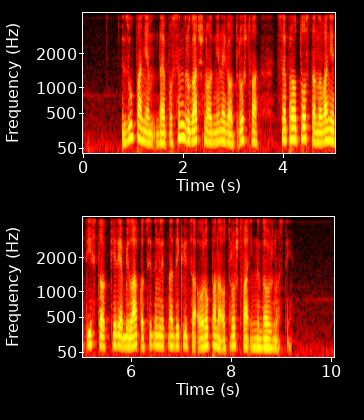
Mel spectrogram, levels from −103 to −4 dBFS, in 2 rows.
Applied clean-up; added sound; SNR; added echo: none; none; none; none.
